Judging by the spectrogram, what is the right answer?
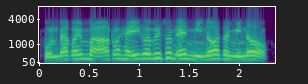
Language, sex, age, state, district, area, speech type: Assamese, male, 18-30, Assam, Lakhimpur, urban, conversation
